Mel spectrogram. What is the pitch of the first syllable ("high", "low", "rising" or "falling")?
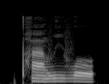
low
